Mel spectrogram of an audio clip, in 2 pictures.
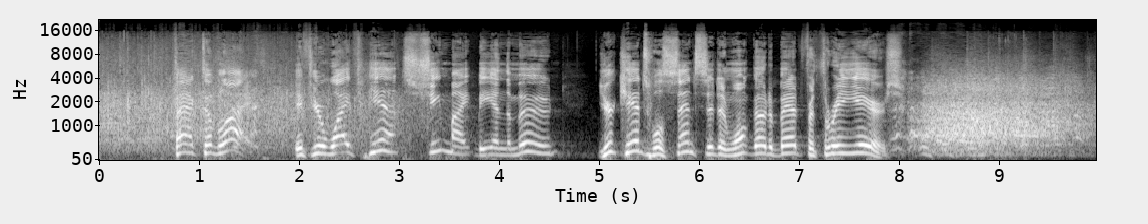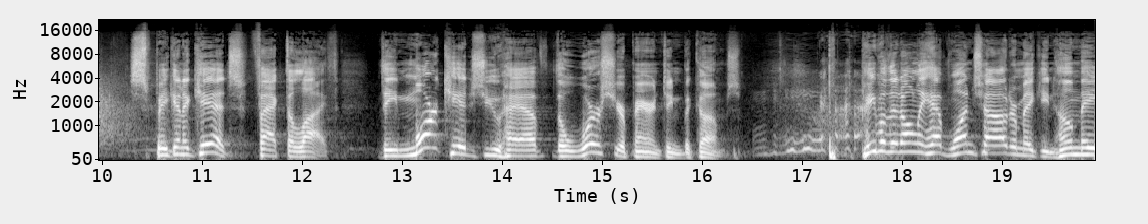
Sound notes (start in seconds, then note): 7.9 laughter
